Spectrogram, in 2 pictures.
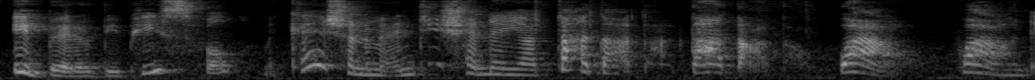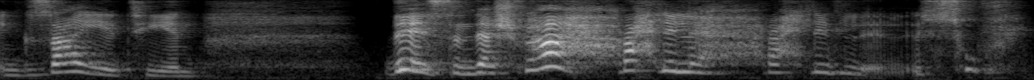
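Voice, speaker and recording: A woman talks straight to camera in a casual, big-sister advice vlog. Her voice sits a little high. She is emphatic and chatty, calls the viewer honey and darling, and mixes Arabic and French words into her English. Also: bright, forceful tone, breathy edge. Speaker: advice vlogger.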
